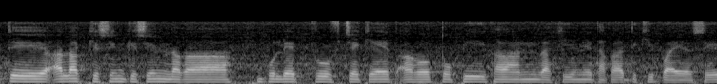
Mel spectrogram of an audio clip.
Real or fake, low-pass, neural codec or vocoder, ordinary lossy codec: fake; none; codec, 16 kHz, 8 kbps, FreqCodec, larger model; none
